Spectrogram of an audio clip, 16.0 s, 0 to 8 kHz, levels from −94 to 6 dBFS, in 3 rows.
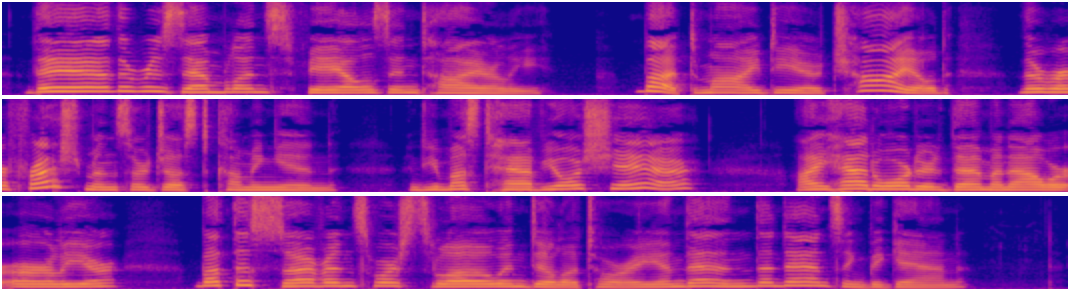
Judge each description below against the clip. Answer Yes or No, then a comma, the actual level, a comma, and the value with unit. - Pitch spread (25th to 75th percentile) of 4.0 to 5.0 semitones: Yes, average, 4.6 semitones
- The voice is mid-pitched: No, high, 245 Hz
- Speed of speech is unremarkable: Yes, average, 150 wpm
